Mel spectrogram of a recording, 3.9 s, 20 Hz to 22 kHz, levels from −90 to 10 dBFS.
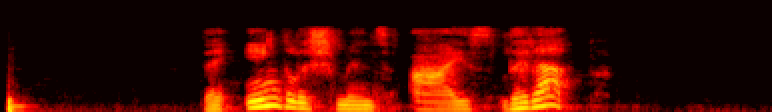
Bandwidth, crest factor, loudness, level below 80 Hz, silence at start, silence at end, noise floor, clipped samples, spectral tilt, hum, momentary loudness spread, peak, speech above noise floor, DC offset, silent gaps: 8.2 kHz; 18 dB; -24 LUFS; -50 dBFS; 0.05 s; 1 s; -73 dBFS; under 0.1%; -5.5 dB/octave; 60 Hz at -50 dBFS; 11 LU; -8 dBFS; 50 dB; under 0.1%; none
